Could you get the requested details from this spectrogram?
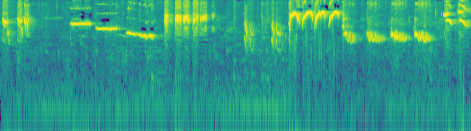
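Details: Melodious, varied Brown-chested jungle flycatcher song with high trilled bursts and clear falling whistles, followed by a series of looping slurred notes and repeated lower warbles.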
